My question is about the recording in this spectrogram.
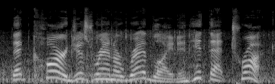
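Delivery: high, urgent report; lots of energy. Acted. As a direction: blurt it out, alarmed. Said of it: "is said with a lot of energy".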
